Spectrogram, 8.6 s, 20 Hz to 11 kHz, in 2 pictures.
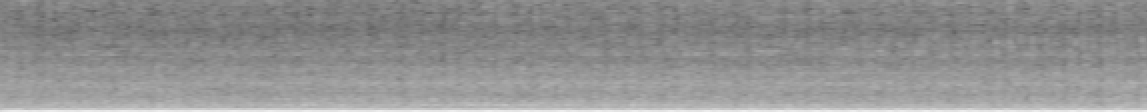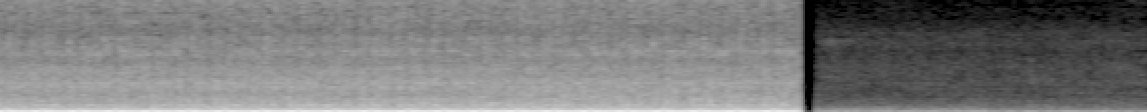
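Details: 1968 Ford Bronco V8 idling after the engine was oiled: an even burble with a steady lope and no knocks or misses. The engine is running normally for the first time.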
